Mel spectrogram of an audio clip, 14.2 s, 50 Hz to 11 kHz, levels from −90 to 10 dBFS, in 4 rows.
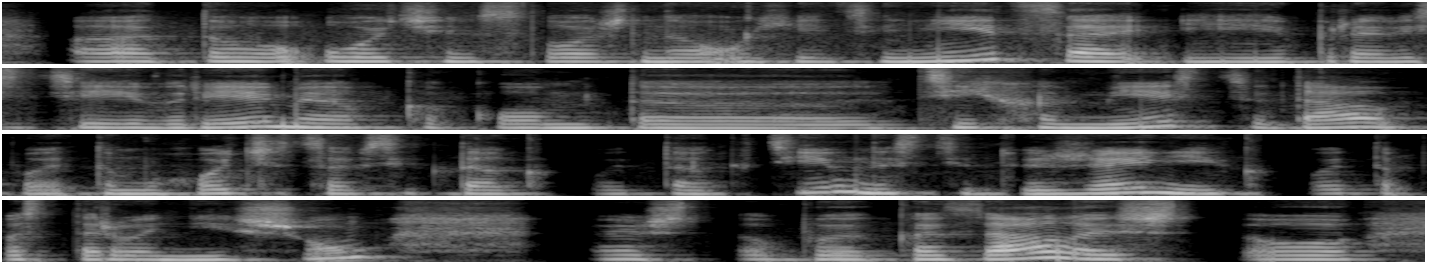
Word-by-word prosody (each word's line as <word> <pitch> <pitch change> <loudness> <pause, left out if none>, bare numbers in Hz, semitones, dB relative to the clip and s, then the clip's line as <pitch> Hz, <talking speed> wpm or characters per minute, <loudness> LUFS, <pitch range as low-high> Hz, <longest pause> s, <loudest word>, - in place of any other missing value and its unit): э, 215 0 -1
то 215 -2 +2
очень 210 -2 0
сложно 200 0 -1
уединиться 205 +6 +1
и 195 -1 -2
провести 200 0 -2
время 205 +2 +2
в 200 0 -11
каком-то 185 -3 -2
тихом 200 +2 0
месте, 240 +4 0
да, 220 +3 +2
поэтому 190 0 -1
хочется 210 0 -2
всегда 195 0 -3
какой-то 190 +1 -10
активности, 225 +3 -1
движений, 200 +4 +2
какой-то 205 +1 -13
посторонний 205 -2 0
шум, 255 - +4 0.5
э, 220 0 -2
чтобы 210 0 -2
казалось, 220 +4 +5
что 210 -2 -1
205 Hz, 110 wpm, -24 LUFS, 195-215 Hz, 0.5 s, казалось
